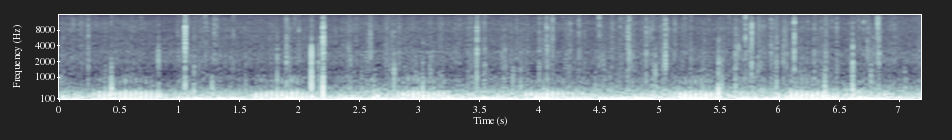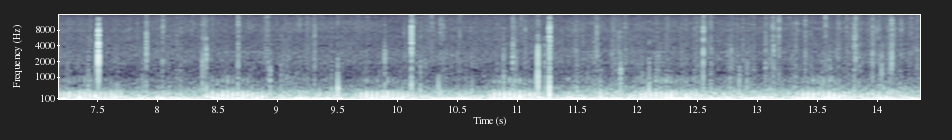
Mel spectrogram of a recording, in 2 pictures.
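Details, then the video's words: Cat purring beside a crackling fireplace: a steady low rumbling purr with rhythmic swells about every second, overlaid by sharp pops and snaps of burning wood. "Fall asleep to the Purring of a Cat & Fireplace"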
